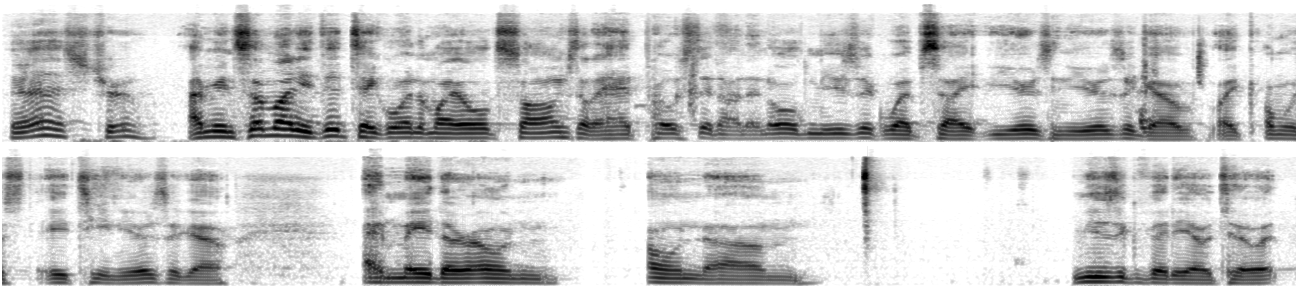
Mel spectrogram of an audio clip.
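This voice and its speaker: A man in his forties, a guest in a casual chat, telling long stories in a rambling, animated way full of fillers. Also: medium pitch, normal speed.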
